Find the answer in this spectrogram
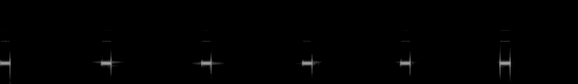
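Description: Countdown timer sound effect: six short, identical beeps, one a second.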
